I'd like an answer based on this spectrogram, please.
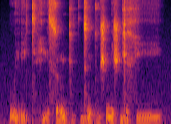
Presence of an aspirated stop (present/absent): absent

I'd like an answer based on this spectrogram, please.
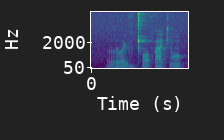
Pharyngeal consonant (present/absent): absent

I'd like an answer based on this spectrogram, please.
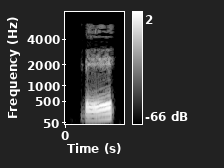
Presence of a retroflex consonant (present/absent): present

